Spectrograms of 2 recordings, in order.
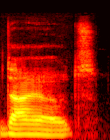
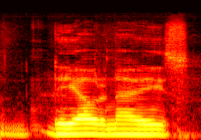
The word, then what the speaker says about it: diode: diodes not deodorants right diodes diodes yes not deodonais or diodines okay if you want to pronounce it incorrectly like we did for years like we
